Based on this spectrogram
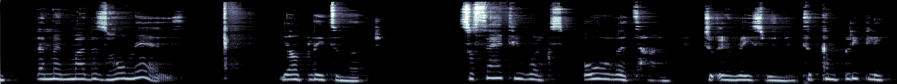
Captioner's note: click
